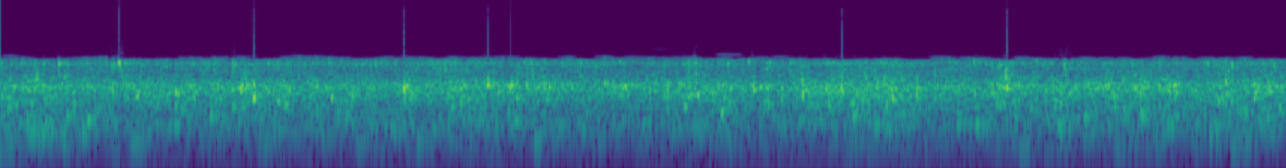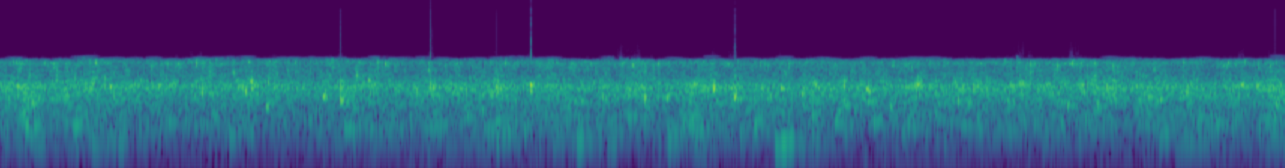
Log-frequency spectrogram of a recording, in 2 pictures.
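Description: Steady, dense crackling noise, muffled with nothing in the high range, with scattered sharp clicks throughout.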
